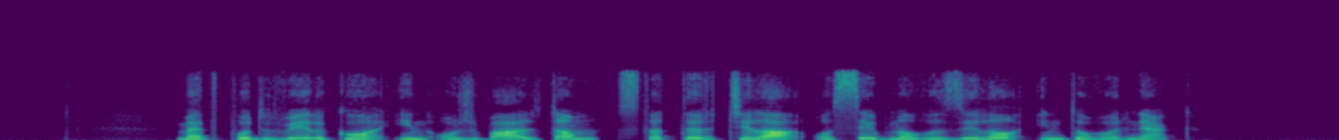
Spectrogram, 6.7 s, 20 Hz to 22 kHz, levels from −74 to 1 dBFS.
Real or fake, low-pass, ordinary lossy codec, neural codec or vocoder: fake; 10.8 kHz; none; codec, 24 kHz, 0.5 kbps, DualCodec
